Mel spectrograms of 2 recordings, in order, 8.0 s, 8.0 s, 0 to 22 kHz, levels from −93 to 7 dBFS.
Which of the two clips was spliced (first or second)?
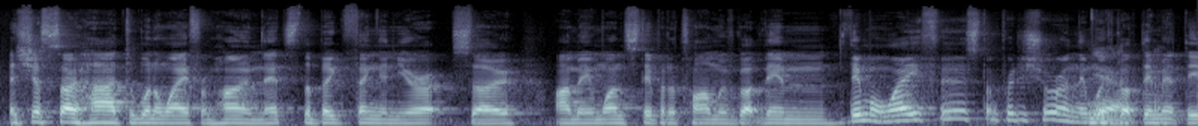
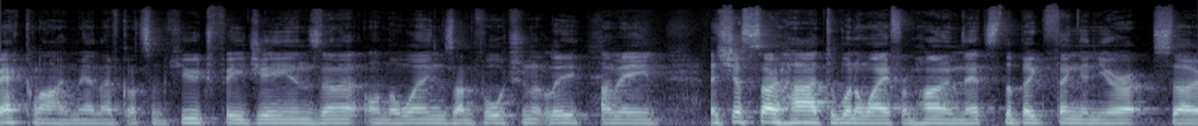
second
